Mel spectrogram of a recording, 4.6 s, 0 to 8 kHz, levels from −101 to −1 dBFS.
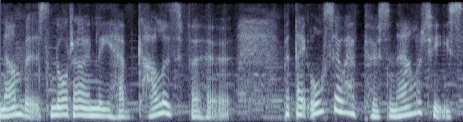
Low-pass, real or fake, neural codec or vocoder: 7.2 kHz; real; none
